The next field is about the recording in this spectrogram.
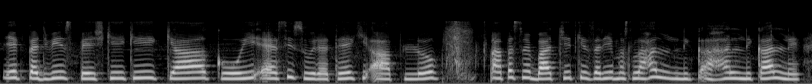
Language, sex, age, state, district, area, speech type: Urdu, female, 30-45, Uttar Pradesh, Lucknow, rural, spontaneous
